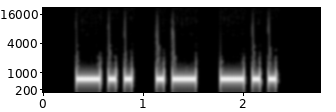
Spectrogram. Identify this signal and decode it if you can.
Morse code, heard as a keyed tone, about 15 wpm, 700 Hz. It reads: DAD
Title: USA Call Sign Postfixes - 3 Letters 15wpm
